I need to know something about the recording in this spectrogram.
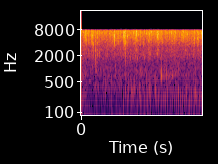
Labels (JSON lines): {"label": "biophony", "recorder": "SoundTrap 300"}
